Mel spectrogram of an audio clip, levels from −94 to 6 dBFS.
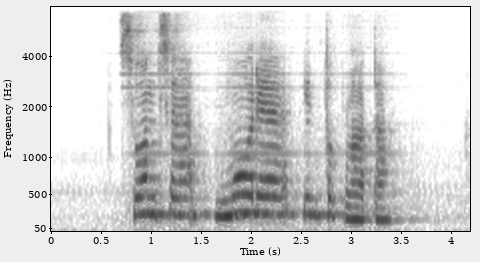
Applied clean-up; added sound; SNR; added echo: neural separator model SepFormer DNS4.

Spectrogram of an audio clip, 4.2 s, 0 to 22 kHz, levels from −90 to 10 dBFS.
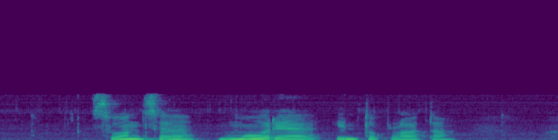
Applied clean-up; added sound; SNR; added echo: none; none; none; none.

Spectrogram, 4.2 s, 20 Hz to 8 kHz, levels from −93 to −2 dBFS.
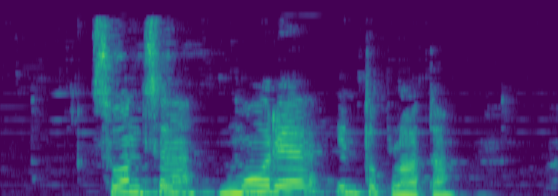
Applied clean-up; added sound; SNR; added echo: classical method WPE with log-MMSE.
